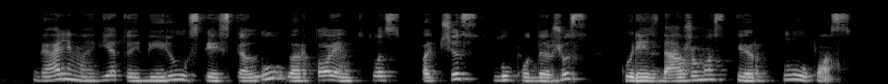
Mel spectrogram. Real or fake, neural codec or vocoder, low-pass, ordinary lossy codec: fake; codec, 32 kHz, 1.9 kbps, SNAC; 14.4 kHz; MP3, 48 kbps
